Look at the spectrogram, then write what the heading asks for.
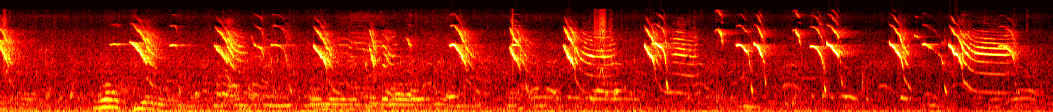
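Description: Otters chirp with rapid, high, squeaky calls that sweep downward, several animals calling over one another.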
